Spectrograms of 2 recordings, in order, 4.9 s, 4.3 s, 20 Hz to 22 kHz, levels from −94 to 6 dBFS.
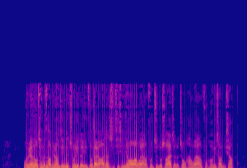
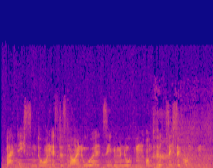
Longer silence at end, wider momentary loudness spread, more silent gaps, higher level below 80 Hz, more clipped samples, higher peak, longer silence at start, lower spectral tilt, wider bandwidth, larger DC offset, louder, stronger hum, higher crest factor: first, 0.3 s vs 0 s; first, 10 LU vs 7 LU; neither; second, -56 dBFS vs -46 dBFS; neither; second, -20 dBFS vs -6 dBFS; first, 0.45 s vs 0 s; first, -6 dB/octave vs -3.5 dB/octave; second, 11.5 kHz vs 16 kHz; neither; second, -38 LUFS vs -26 LUFS; neither; about the same, 18 dB vs 20 dB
